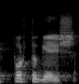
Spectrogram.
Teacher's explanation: Instead, they make silly noises like pronouncing S's at the end of words as an SH sound. So they say português instead of Português.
